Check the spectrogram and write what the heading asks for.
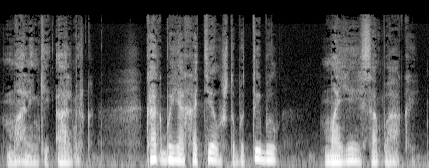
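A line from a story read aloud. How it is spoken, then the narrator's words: Soft secret whisper. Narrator (Russian): тихонько, так, чтобы мама не слышала, зашептал ему на ухо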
